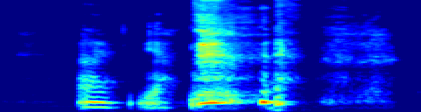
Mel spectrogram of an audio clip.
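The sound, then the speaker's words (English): A few raspy coughs and a rough throat clearing in quick succession, one burst sharper and louder than the rest, followed by a softer, breathy clearing sound. “Oh, I do apologise for my voice. Cough and everything.”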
